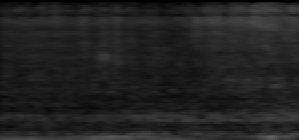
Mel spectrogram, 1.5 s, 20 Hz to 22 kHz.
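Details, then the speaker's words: 2003 Sea Ray 360 Sundancer, twin MerCruiser 8.1L Horizon 370 hp inboards (about 1,200 hours), heard from the stern by the exhaust: steady low burble at idle with splashing water, good water flow, no smoke; normal idle. "Good water flow, no smoke whatsoever. Look at the water flow, that's what we like to see."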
